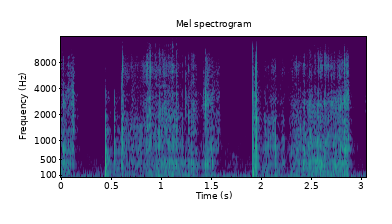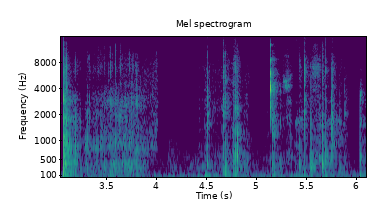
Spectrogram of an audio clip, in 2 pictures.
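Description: Long nails tap and scratch the front of a hollow, hard plastic DVD-style Grand Theft Auto PlayStation 2 game case held in the hand. Bright, dry scratching and crinkly rustling run between sharp, clicky taps that stop at once with no ring.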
